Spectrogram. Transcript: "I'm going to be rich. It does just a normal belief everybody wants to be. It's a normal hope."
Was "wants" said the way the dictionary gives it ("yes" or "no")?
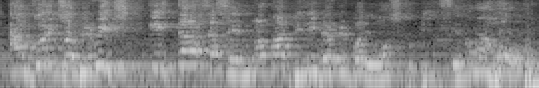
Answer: yes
